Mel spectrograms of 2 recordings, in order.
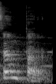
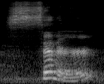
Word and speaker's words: center: مثال كمان زي ما اجي اقول center، it's not center it's center.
